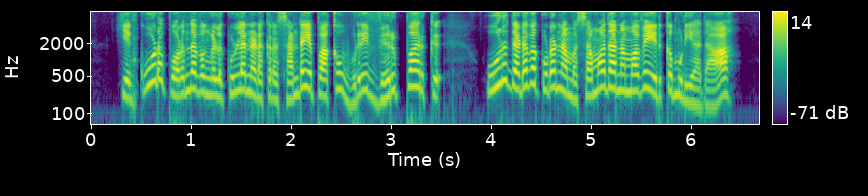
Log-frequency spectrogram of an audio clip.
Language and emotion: Tamil, angry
